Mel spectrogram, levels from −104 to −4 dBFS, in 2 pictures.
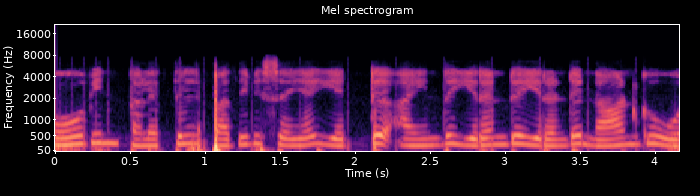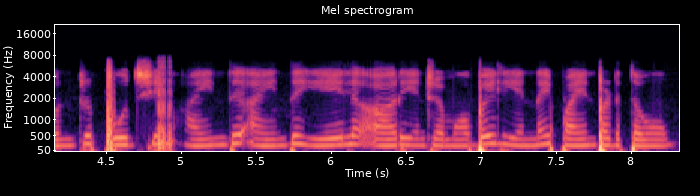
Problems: background sounds at intervals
